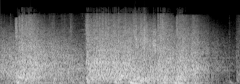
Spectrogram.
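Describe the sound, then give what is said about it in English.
Three men firing guns into a storeroom, a loud, dense and continuous barrage of rapid automatic shots filling the whole stretch, with no talk over it. “Pack and AJ run and hide as the three men open fire on the storeroom.”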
